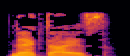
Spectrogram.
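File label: "neckties", British English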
